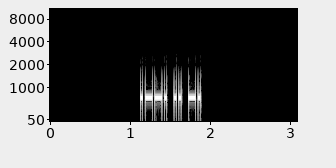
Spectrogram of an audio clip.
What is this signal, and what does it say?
Morse code, heard as a keyed tone, about 40 wpm, 700 Hz. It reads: PIN
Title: Top 1751-2000 Words 40wpm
